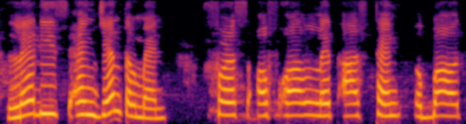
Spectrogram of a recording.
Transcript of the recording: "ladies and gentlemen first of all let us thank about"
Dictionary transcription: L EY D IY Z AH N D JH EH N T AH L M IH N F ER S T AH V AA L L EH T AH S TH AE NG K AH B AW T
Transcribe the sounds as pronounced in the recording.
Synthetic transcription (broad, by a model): L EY D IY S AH N JH EH N T AH L M IH N F ER S T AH F AA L L EH T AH S T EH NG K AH B AW T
